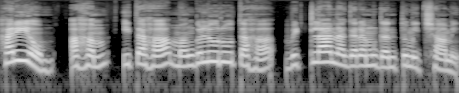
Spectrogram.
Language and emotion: Sanskrit, neutral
